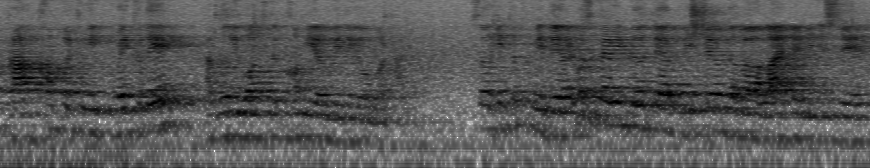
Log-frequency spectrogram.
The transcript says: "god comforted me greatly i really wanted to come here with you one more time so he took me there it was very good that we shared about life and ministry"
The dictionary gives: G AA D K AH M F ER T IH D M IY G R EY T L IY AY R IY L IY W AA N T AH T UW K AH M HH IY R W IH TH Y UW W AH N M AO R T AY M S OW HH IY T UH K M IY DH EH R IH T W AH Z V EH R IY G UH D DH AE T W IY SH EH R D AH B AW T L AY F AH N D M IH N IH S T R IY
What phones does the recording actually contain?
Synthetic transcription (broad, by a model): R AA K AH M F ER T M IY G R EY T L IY AY R IY L IY W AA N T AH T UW K AH M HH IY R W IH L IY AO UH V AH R T AY M S OW HH IY T UH K M IY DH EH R IH T W AH Z V EH R IY G UH D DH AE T W IY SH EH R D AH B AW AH L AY AH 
